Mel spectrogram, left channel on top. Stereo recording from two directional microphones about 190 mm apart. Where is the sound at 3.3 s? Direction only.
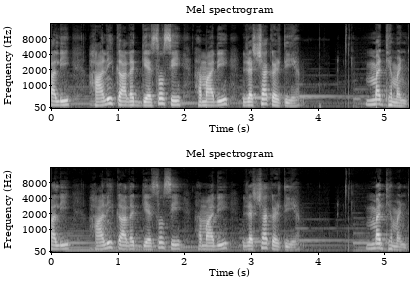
25° left (ahead or behind).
